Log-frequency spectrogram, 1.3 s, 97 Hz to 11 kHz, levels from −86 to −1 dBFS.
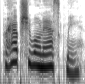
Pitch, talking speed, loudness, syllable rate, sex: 255 Hz, 235 wpm, -13 LUFS, 5.1 syllables/s, female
